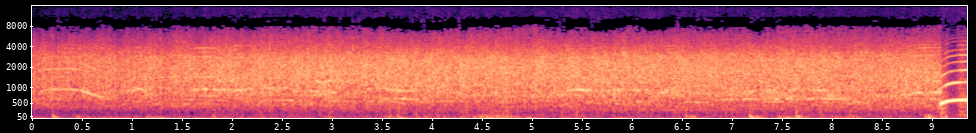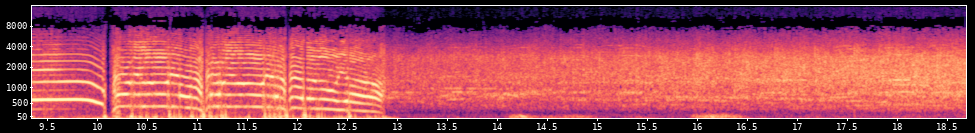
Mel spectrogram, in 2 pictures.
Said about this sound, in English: Let's stand up and clap our hands and love Jesus tonight. Hallelujah.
